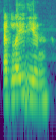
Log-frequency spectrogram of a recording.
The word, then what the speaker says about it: Adelaidean: Adelaidean wisdom? Does that sound right? – Almost right. We tend to slur all our syllables together, so it's an Adelaide wisdom, Adelaidean wisdom. Yep.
